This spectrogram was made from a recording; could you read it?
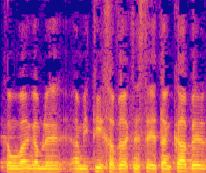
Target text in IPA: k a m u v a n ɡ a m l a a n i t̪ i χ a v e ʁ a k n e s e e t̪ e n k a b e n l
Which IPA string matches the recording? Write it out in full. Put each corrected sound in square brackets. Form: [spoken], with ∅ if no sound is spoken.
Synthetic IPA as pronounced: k a m u v a n ɡ a m l [e] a [m] i t̪ i χ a v e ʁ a k n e s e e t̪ [a] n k a b e [∅] l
